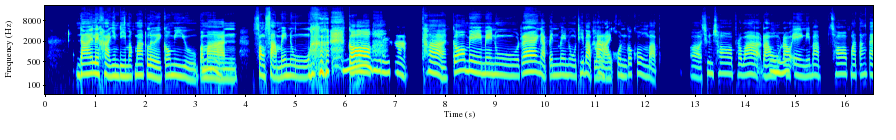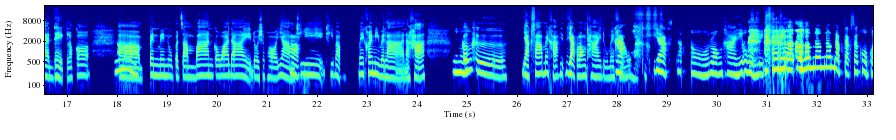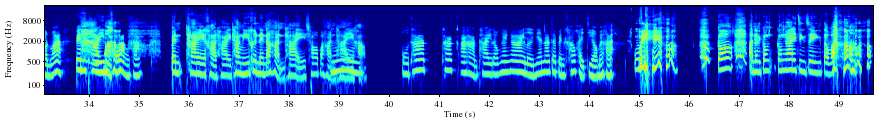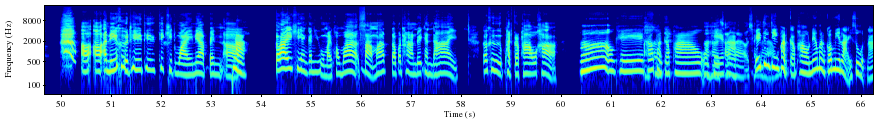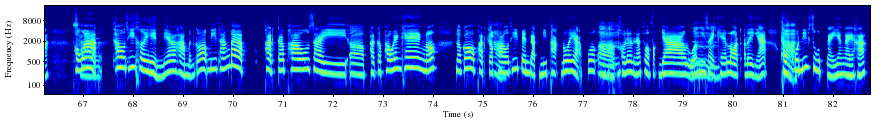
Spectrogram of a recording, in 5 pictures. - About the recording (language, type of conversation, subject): Thai, podcast, แนะนำสูตรทำอาหารง่ายๆ ที่ทำเองที่บ้านได้ไหม?
- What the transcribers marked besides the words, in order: tapping; chuckle; other background noise; chuckle; laugh; in English: "สโกป"; laughing while speaking: "อะฮะ"; laughing while speaking: "คะ ?"; laughing while speaking: "อุ๊ย"; laughing while speaking: "แต่ว่า อ๋อ ๆ อันนี้คือที่"; chuckle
